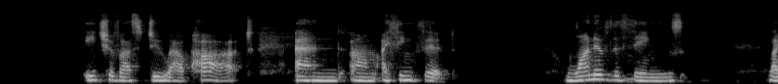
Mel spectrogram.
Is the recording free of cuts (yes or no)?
yes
